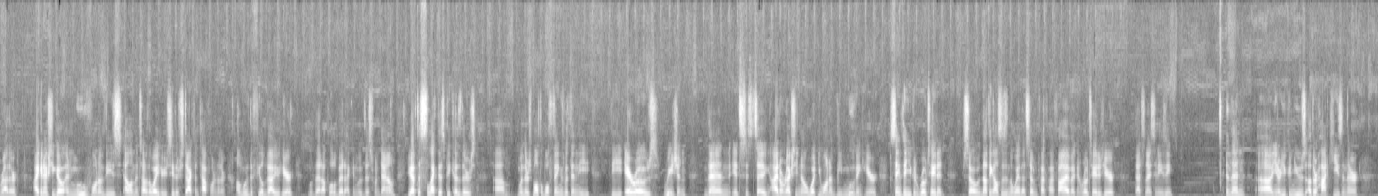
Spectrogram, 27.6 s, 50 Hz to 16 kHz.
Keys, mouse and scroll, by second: 6.6 typing, 18.5 typing, 20.7-21.7 typing.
